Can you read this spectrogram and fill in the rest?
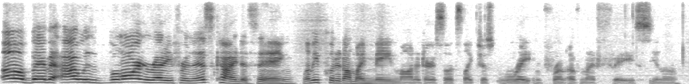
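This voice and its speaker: A woman's voice: on the low side, normal speed, vocal fry, hardly any pauses, no echo, dull audio. A woman co-hosting a livestream with casual, playful banter. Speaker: livestream co-host and reader.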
